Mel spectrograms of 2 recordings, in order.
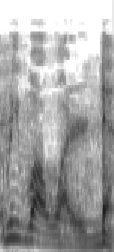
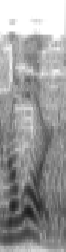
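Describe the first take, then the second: First: It is said in a hillbilly accent. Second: It is said in a plain, neutral accent.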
